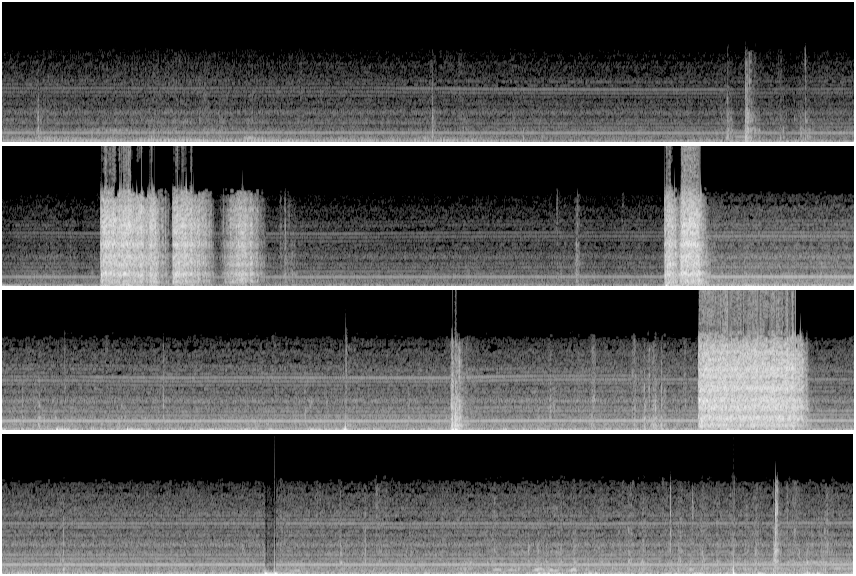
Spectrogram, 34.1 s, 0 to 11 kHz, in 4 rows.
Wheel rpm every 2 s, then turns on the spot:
0, 0, 0, 0, 50, 40, 0, 30, 0, 0, 0, 10, 110, 0, 0, 0, 0.
14-16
